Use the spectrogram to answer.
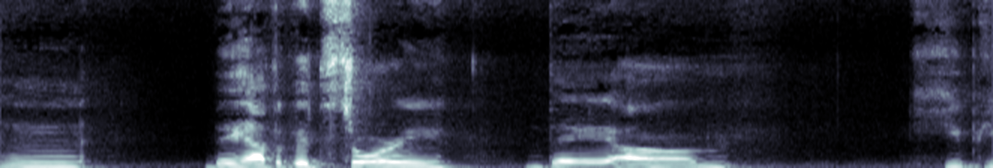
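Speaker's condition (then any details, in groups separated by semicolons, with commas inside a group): Cerebral palsy; wheelchair user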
